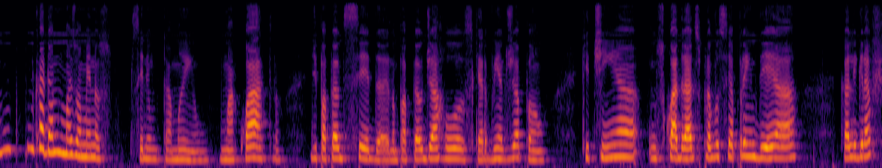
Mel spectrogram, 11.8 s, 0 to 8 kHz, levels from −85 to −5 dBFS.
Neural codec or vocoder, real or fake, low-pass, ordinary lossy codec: none; real; 7.2 kHz; MP3, 64 kbps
